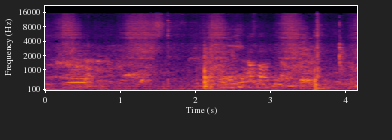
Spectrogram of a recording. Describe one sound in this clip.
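A serving spoon clinks against a dish.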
